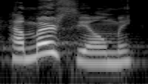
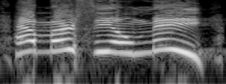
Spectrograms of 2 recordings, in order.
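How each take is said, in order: First: It is said quietly. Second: It is said loudly.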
